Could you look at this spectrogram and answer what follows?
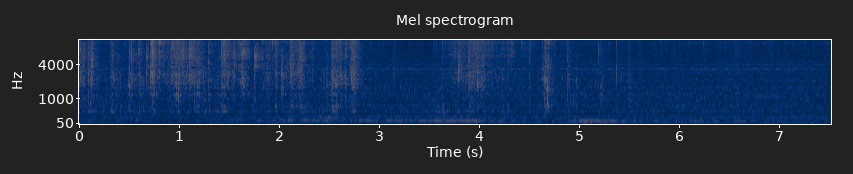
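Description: Plastic instant-noodle wrapper crinkling and rustling as it is handled and emptied, in several short bursts, over a steady background hiss.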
